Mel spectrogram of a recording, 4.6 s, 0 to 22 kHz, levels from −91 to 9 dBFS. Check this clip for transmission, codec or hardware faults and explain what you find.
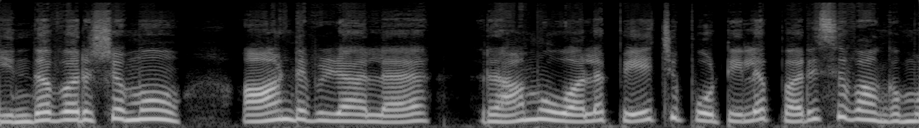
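Two instances of lost packet rebuilt from error correction occur: 1.33 to 1.51 s, just after "இந்த வருஷமும்", and 2.57 to 2.75 s. Each is consistent with about five lost packets, with roughly 100 ms rebuilt from the low-bitrate redundant copies carried in the following packets. There is no gap, but those stretches sound rougher and noisier than the surrounding speech.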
